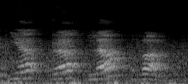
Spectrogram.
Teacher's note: इनका उच्चारण करते समय हमारी जीभ मुख के किसी भी भाग का स्पर्श नहीं करती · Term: अंतःस्थ व्यंजन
